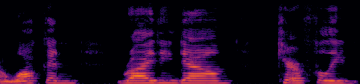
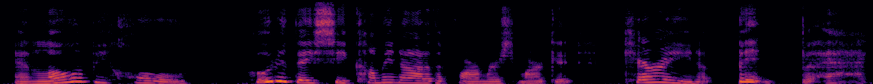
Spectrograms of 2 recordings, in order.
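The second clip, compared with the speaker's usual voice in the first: plain reading voice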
